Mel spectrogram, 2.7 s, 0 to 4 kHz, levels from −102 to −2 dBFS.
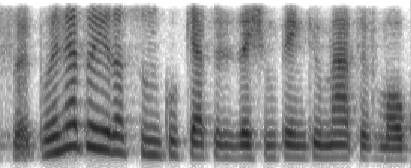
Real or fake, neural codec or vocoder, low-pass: fake; codec, 24 kHz, 0.5 kbps, DualCodec; 3.6 kHz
